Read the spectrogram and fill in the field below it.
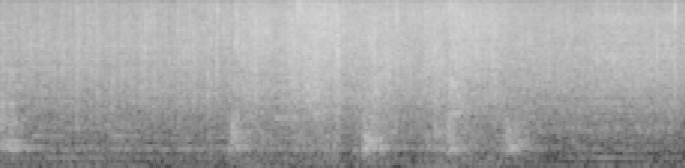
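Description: About a quarter kilo of okra, sliced into rounds, frying in hot oil in a pan makes a loud, continuous, close sizzle, with a few soft stirring scrapes in the middle and no voices.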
